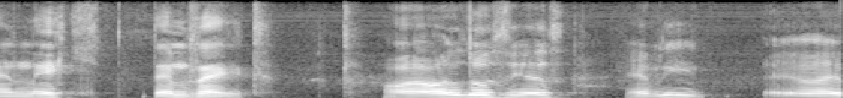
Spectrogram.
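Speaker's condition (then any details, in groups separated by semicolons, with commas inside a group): Cerebral palsy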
